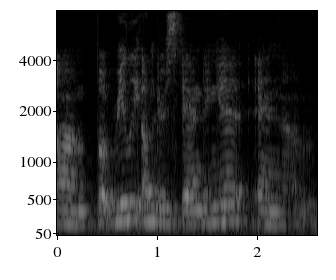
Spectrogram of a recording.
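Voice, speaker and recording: Audible room echo surrounds a woman with a Chicago accent and fairly low pitch. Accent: Chicago American. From US Midwest, Chicago. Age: 20s. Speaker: graduate student. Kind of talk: interview. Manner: hesitant, many um fillers.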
